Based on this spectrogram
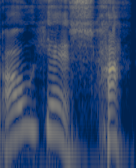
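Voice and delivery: put-on high-pitched, absorbed young enthusiast; earnest boy pin expert. A narrator's reading. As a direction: lecture eagerly in a high boy's voice.

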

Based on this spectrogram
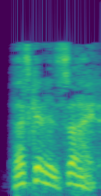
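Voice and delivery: high-pitched, slightly winded urging; puffing. A narrator's reading. Teacher urges them indoors, puffing after striding up. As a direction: push it out as if a bit puffed. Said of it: "he puffed".

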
